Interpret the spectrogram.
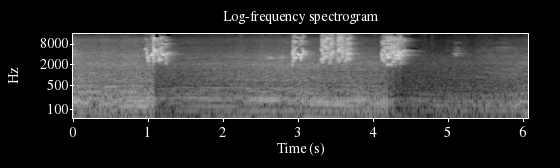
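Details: Yellow lovebird (labet koneng) in Indonesia, answering a rival's provoking song with shrill, buzzy high bursts, a short cluster of three near the middle, over steady low rumble.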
